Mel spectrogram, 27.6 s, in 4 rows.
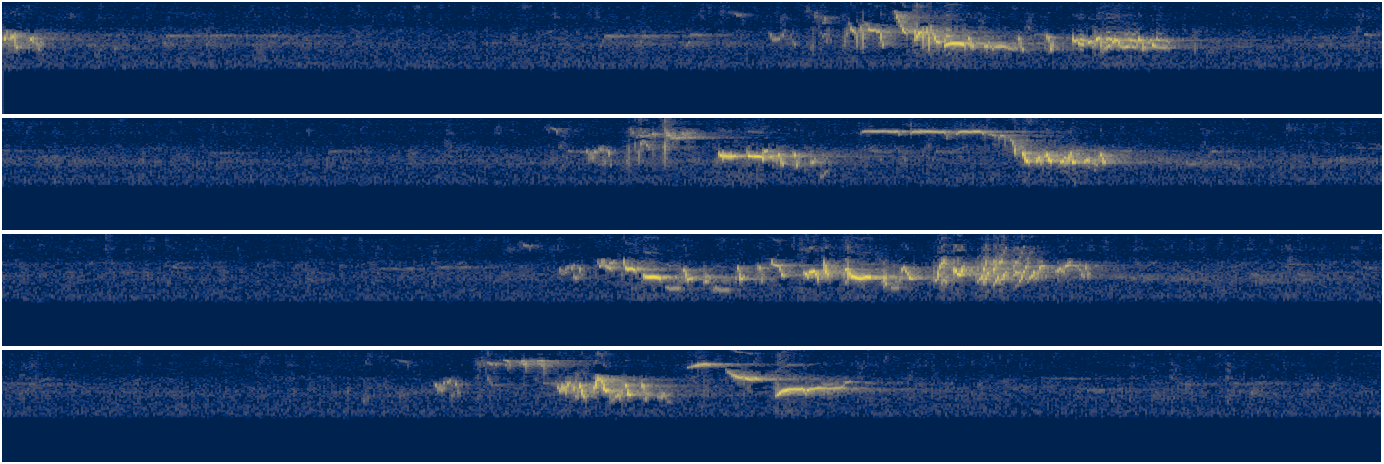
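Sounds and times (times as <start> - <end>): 
European robin singing: 0.0 - 1.6, 2.5 - 7.4, 8.0 - 21.1, 22.4 - 27.4.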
